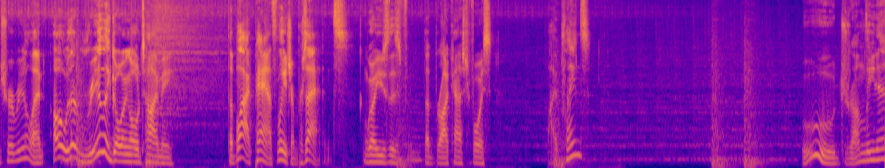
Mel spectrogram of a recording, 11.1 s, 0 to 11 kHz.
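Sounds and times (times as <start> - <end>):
held music tone: 0.6 - 11.0
low drum hits: 0.8 - 2.7, 4.9 - 5.6, 6.4 - 10.6.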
